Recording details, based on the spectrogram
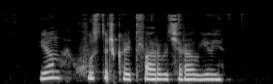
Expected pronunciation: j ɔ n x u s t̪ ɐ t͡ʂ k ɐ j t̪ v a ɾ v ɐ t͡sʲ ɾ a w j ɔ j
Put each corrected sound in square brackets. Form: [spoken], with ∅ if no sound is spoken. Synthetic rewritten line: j ɔ n x u s t̪ ɐ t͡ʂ k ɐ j t̪ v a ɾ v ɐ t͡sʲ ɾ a w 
